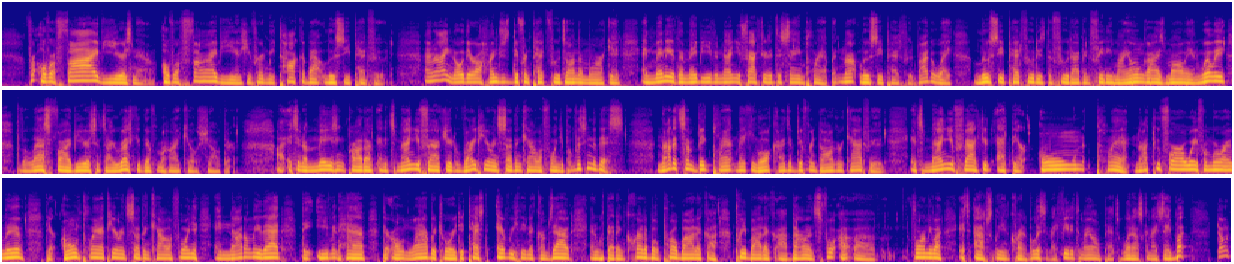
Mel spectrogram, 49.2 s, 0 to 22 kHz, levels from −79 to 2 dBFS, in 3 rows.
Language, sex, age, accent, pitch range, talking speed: English, male, 50-69, American, 120-150 Hz, 215 wpm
